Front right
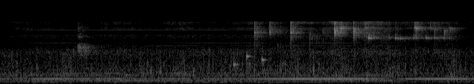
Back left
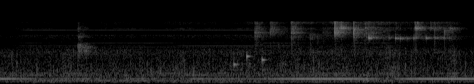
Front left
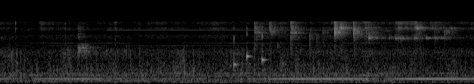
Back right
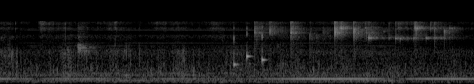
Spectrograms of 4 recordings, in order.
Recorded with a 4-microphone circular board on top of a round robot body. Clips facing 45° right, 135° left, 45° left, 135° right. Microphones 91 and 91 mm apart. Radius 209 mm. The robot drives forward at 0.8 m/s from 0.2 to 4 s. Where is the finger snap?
95° left, 4 m; by 0.9 s 100° left, 4 m.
